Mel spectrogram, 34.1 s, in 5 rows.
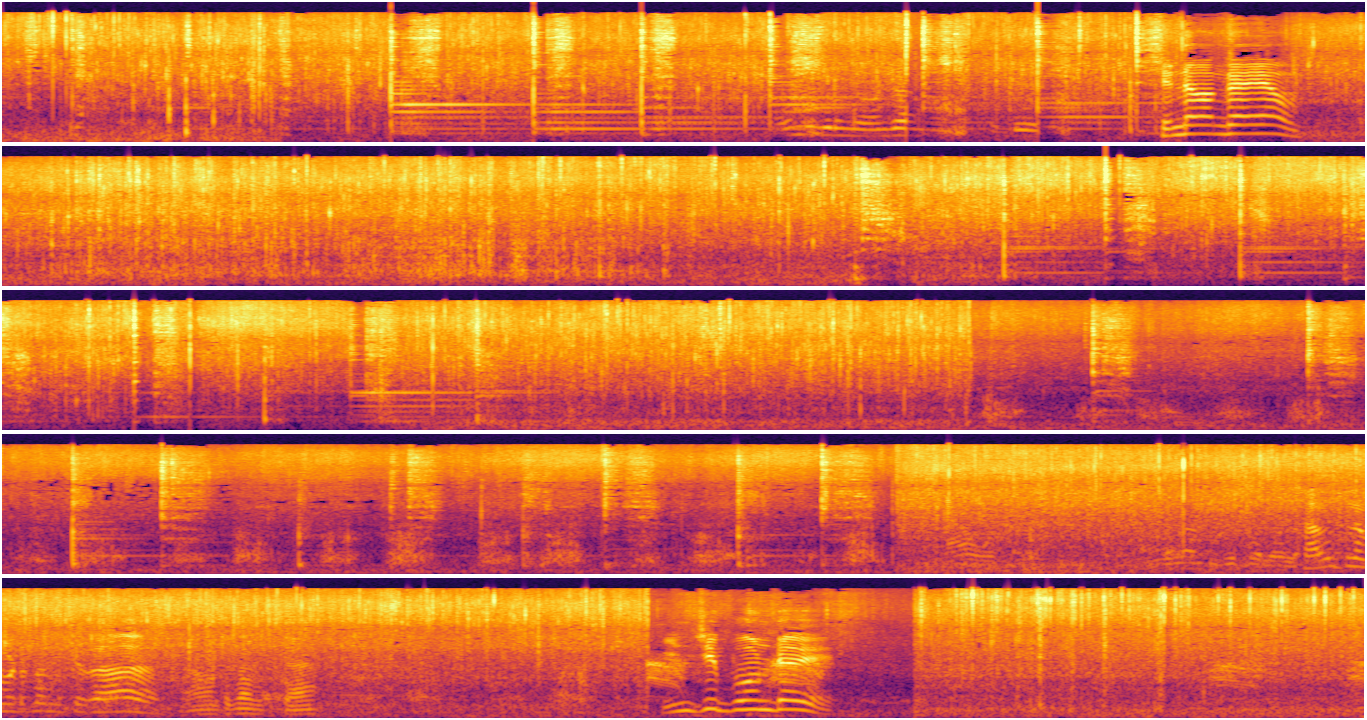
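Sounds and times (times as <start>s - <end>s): shallots sizzling in hot oil: 0.0s - 30.6s, 31.8s - 34.0s
metal ladle squeaking and scraping: 1.9s - 5.8s, 11.1s - 16.4s, 18.4s - 24.9s.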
